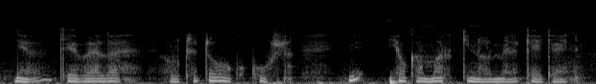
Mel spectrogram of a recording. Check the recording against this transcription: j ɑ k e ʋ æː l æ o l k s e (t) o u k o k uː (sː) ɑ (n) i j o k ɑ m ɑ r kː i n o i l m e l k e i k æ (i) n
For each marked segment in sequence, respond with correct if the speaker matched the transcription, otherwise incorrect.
correct, correct, correct, correct

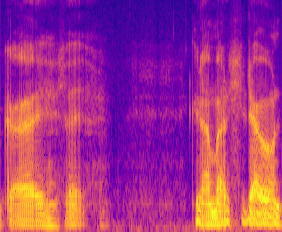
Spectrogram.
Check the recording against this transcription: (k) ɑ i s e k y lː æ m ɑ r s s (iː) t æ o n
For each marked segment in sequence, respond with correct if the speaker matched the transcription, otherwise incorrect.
correct, incorrect: i

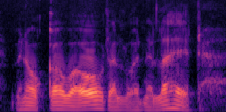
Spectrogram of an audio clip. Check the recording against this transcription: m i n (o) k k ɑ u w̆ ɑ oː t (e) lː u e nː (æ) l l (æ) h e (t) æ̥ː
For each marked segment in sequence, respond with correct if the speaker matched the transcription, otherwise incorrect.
incorrect: oː, correct, incorrect: e, correct, correct

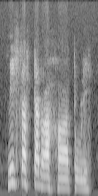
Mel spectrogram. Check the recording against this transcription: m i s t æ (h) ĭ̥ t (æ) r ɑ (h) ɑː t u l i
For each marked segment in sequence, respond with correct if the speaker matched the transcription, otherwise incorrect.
incorrect: s, correct, incorrect: hː

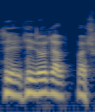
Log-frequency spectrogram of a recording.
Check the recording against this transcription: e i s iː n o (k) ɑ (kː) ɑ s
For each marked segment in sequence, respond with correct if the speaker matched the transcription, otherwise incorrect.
incorrect: t, incorrect: pː

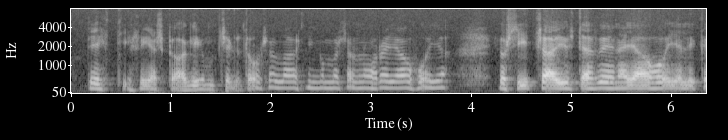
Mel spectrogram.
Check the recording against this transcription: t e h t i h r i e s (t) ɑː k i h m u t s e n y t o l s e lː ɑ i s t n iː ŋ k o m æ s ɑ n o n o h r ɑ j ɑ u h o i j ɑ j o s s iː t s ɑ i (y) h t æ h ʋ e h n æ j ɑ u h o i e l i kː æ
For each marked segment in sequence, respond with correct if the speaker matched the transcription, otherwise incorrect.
incorrect: k, correct

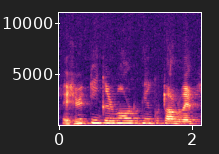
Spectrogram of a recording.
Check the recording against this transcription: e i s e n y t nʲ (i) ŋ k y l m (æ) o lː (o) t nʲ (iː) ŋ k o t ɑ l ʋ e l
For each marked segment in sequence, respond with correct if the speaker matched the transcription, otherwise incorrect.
incorrect: iː, correct, incorrect: u, incorrect: i

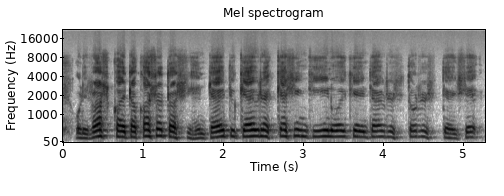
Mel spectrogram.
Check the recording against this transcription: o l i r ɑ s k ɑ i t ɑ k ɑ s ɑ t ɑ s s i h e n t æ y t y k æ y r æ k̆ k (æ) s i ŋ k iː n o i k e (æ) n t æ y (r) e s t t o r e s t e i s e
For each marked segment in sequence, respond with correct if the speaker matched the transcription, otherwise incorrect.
correct, incorrect: i, correct

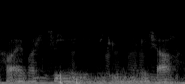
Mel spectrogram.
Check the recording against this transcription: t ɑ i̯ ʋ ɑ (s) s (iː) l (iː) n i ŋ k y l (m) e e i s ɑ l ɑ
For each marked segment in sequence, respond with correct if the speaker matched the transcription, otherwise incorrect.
correct, incorrect: i, correct, incorrect: n

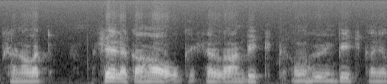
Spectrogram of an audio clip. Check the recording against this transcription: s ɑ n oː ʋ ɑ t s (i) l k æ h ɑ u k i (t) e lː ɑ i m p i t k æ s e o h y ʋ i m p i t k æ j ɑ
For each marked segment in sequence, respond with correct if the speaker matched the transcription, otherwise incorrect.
incorrect: e, incorrect: s

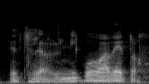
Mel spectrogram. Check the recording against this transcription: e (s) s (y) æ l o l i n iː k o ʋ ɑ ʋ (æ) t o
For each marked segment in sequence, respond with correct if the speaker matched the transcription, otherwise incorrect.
incorrect: t, incorrect: i, incorrect: e

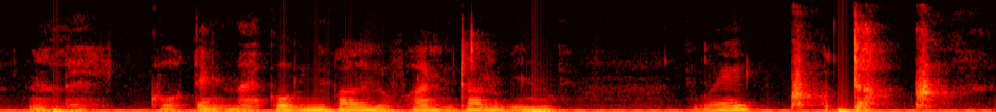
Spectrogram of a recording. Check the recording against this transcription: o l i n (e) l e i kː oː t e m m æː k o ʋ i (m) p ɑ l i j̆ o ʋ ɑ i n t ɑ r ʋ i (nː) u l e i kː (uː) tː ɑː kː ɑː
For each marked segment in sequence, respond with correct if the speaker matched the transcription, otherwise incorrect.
correct, correct, correct, incorrect: oː

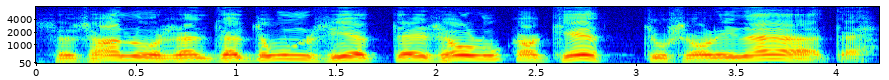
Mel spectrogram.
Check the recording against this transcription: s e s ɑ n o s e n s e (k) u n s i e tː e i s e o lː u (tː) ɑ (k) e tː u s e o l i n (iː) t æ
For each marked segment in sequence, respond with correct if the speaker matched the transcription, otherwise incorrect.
incorrect: t, incorrect: kː, correct, incorrect: æː

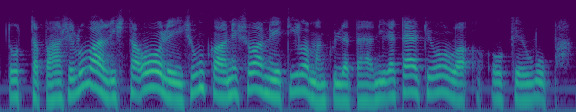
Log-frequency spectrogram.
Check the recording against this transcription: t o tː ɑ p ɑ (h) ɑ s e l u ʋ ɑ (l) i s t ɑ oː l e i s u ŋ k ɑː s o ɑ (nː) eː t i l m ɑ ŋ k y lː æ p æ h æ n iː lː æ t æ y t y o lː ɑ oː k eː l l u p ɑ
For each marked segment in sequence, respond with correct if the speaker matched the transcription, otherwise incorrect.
correct, incorrect: lː, incorrect: n

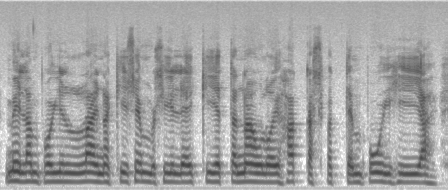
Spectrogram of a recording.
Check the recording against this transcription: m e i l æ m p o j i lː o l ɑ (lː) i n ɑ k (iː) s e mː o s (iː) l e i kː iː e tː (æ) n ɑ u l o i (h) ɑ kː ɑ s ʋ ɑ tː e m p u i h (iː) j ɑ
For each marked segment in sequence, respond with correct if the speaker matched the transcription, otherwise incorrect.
incorrect: none, correct, correct, correct, correct, correct

